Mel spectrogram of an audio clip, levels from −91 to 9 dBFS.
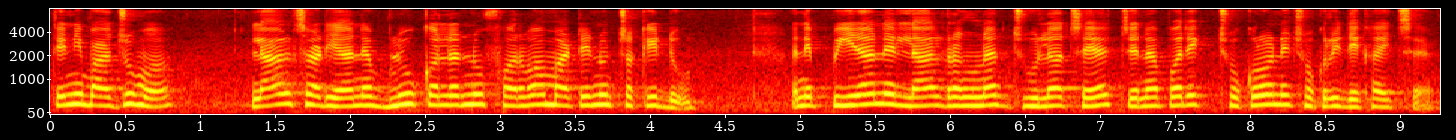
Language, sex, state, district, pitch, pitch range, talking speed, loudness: Gujarati, female, Gujarat, Valsad, 255 Hz, 240-270 Hz, 150 wpm, -14 LUFS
